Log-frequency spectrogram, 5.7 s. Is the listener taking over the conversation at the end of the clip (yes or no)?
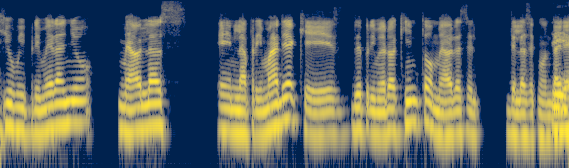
yes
